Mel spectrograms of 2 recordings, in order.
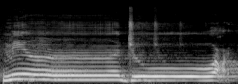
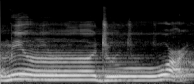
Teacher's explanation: نون ساکن کے بعد جیم آیا، تو حروف اخفا کے 15 حروف میں سے اگر کوئی بھی حرف آئے تو وہاں پر اخفا کریں گے، گنہ کے ساتھ پڑھیں گے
